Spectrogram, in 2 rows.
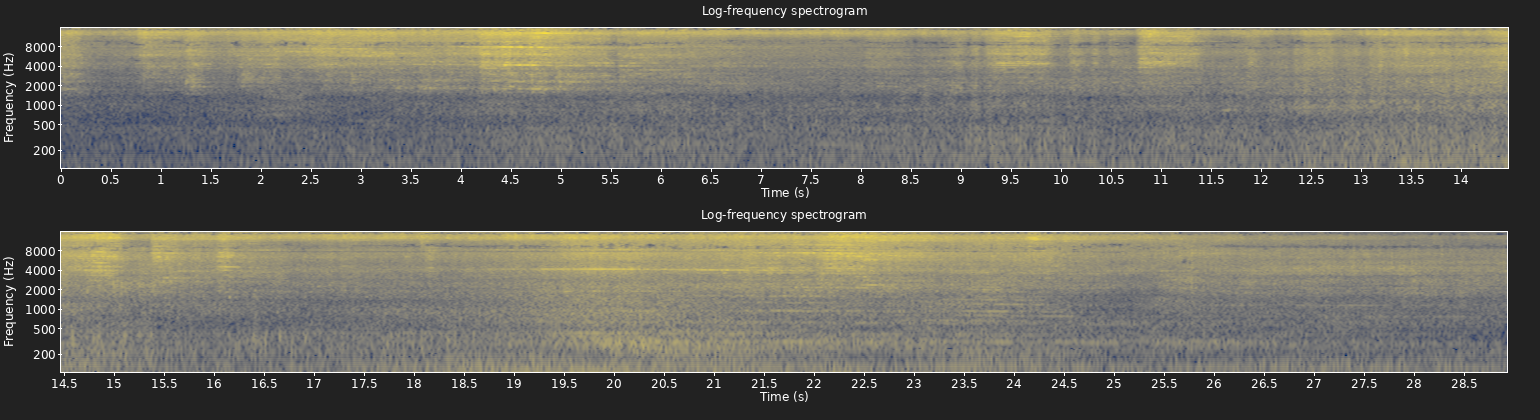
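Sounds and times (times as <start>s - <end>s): freight train rumbling past: 0.0s - 28.9s
high-pitched wheel squeal: 1.2s - 6.2s, 18.7s - 24.3s.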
